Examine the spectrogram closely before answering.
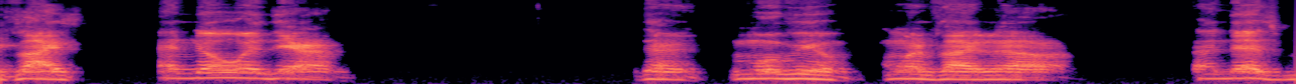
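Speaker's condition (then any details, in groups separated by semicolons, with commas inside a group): ALS/MND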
